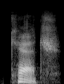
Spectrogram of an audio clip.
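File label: "catch", American English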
